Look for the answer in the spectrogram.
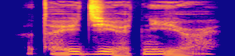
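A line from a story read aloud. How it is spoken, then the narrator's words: Rumbling, unnatural voice. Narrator (Russian): ракочет не своим голосом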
